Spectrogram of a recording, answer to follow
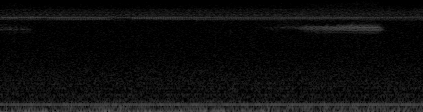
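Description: A cricket trilling in two short spells, a brief one at the start and a longer one of about a second near the end, over a steady low hum and hiss.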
